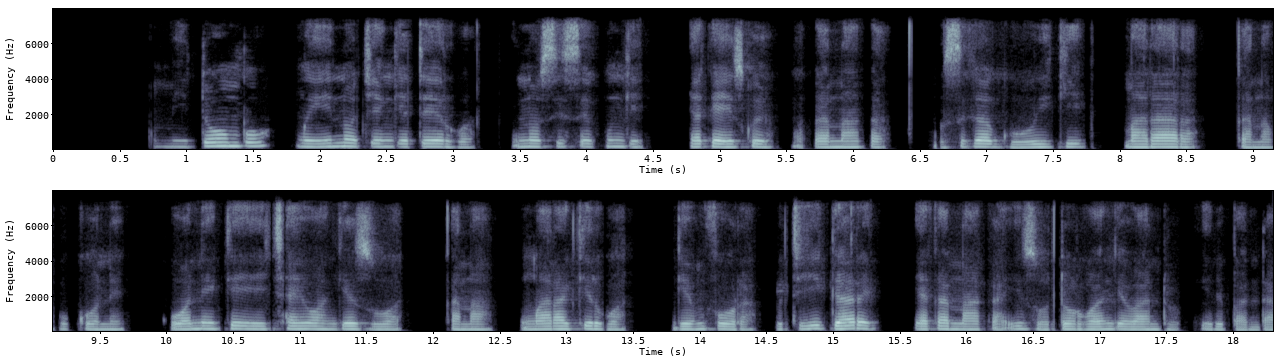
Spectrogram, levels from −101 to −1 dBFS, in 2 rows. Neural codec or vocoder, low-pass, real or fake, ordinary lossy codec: none; 7.2 kHz; real; AAC, 48 kbps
